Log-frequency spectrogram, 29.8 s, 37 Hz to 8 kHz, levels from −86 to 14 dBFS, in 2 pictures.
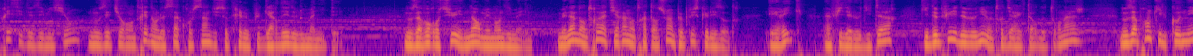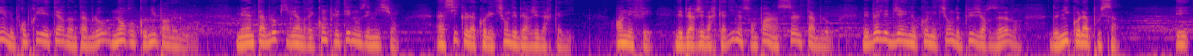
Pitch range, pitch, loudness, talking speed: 110-145 Hz, 120 Hz, -26 LUFS, 200 wpm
